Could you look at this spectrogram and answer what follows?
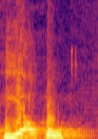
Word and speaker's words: Yahu: grafia indiscutível é Yahvé, outros dizem que a pronúncia é Jeová, e assim vai. Mas nós temos fundamentos bíblicos que dispensam qualquer discussão doutrinária ou querer de qualquer homem para dizer que a pronúncia é Yahu.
